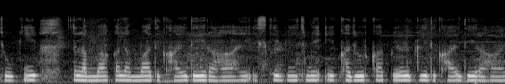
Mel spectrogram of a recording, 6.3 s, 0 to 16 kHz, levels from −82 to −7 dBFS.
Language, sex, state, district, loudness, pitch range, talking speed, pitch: Hindi, female, Bihar, Bhagalpur, -28 LUFS, 180-190 Hz, 190 wpm, 185 Hz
